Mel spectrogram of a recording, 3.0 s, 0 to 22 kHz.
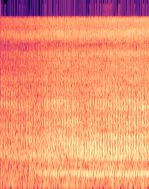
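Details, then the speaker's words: Honda Odyssey (about 2005–2010) at idle, under the hood: steady clacking knock about four a second resembling engine knock. "look and you hear it sounds almost like an engine knocking noise which is concerning"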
